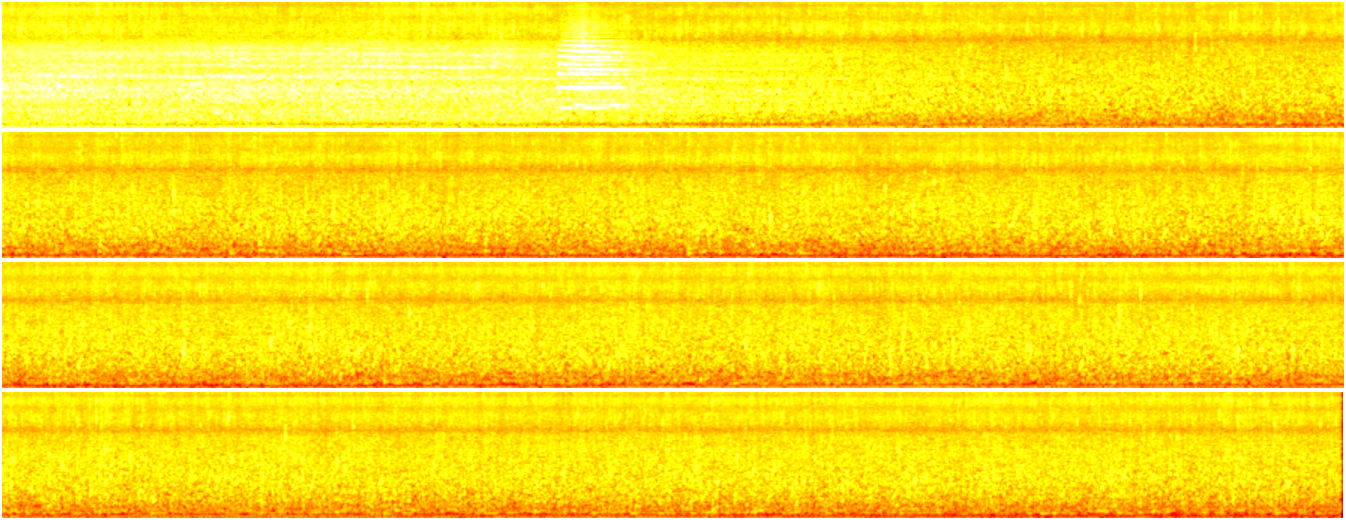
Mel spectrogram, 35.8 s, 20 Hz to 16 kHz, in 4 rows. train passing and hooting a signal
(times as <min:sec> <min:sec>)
0:00.0 0:11.2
